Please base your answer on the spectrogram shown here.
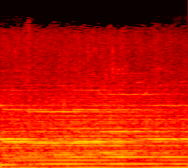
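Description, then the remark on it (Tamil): A mountain stream rushes steadily over rocks in dense forest, a continuous, even wash of water noise, moderately loud, with no voices. “மலை ஏற ஏற அடர்த்தியான காடு நமக்கு துணையா பறவையோட சத்தம் பாறைகளுக்கு மத்தியில வர ஓடையோட இசை”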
